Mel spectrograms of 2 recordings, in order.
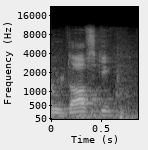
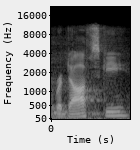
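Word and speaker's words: Rudofski: you special agent rodofsky that's r-u-d-o-f-s-k-i and it's pronounced Rudolph and then ski sure agent rodolski how you doing today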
